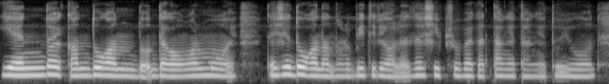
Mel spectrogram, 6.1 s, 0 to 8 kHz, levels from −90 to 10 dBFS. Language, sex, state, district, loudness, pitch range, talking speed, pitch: Chakma, female, Tripura, West Tripura, -16 LUFS, 195-220 Hz, 165 wpm, 205 Hz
